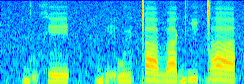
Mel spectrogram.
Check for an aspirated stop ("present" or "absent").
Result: absent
